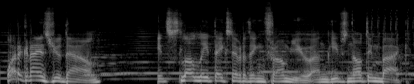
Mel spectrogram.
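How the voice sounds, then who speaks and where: This is a gruff archaeologist from a video game, read aloud by a Venezuelan man. He has a Maracaibo accent from a native Spanish speaker. The voice sits at a middle pitch, and game music plays clearly behind it. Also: animated, normal speed, close to an everyday voice. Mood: musing. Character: gruff archaeologist who studies ancient weapons. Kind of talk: reading game dialogue aloud.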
